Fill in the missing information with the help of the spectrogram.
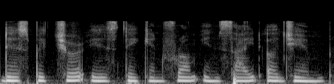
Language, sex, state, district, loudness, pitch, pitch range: English, female, Assam, Kamrup Metropolitan, -19 LUFS, 165 Hz, 155-175 Hz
